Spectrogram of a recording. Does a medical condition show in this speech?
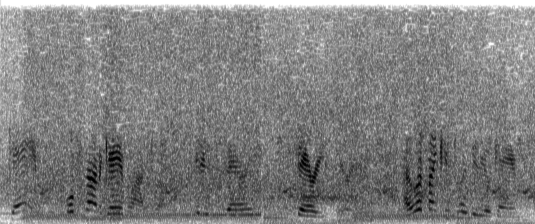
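No.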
